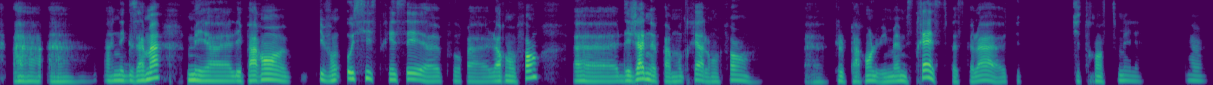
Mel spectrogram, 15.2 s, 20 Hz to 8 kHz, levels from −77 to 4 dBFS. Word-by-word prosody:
a 120 +1 -1
un 110 -1 -5 0.4
un 130 +1 -3
examen 135 +9 +5 0.3
mais 140 -3 +2
heu, 125 0 -1
les 125 0 -1
parents, 140 0 +5 0.4
ils 155 - 0
vont 140 +4 -2
aussi 180 +1 +1
stresser, 155 0 -1
heu, 115 0 -3
pour, 120 +1 -12
heu, 110 0 -7
leur 120 +3 0
enfant, 195 - +4 0.4
heu, 115 -2 -2
déjà 130 +7 +6
ne 150 -5 +1
pas 115 -1 -3
montrer 120 +6 -3
à 140 - +3
l'enfant, 120 +3 -4 0.7
heu, - - -12 0.3
que 125 - -3
le - - -6
parent 115 +4 -2
lui-même 120 +1 -3
stresse 205 - +4
parce 105 -3 -11
que 110 - -10
là, 125 -3 +1
heu, 110 - -10
tu 120 - -17 0.7
tu - - -7
transmets 130 +3 -7
le 120 - -13 0.7
ouais. 130 -1 -9
125 Hz, 155 wpm, -24 LUFS, 115-140 Hz, 0.7 s, déjà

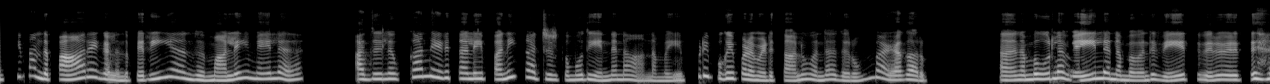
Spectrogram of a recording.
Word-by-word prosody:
முக்கியமா 355 - -10
அந்தப் 250 -7 +1
பாறைகள், 260 +2 +3
அந்தப் 180 -1 -4
பெரிய 250 +11 +1 0.2
அந்த 225 -4 +1 0.2
மலை 200 +8 +2 0.2
மேல 260 +2 +1 0.8
அதுல 250 +2 0
உட்காந்து 360 +8 -1
எடுத்தாலே, 270 -3 0 0.2
பனிக்காற்று 290 -1 -1
இருக்கும்போது 215 +2 -2
என்னன்னா, 220 +3 -1 0.2
நம்ம 170 0 -4
எப்படி 375 - -3
புகைப்படம் 245 -7 +1
எடுத்தாலும் 190 +5 -2
வந்து 200 +1 -1
அது 185 -4 -3
ரொம்ப 250 - -5
அழகா 210 +1 +1
இருக்கும். 180 -1 -7 0.7
அ - - +1 0.2
நம்ப 220 +3 +3
ஊர்ல 270 +3 +3 0.2
வெயில்ல 245 +9 +5
நம்ம 200 -2 0
வந்து 205 +5 0
வேர்த்து, 215 +6 +1
விறுவிறுத்து 215 +4 +1
225 Hz, 145 wpm, -22 LUFS, 205-265 Hz, 0.8 s, வெயில்ல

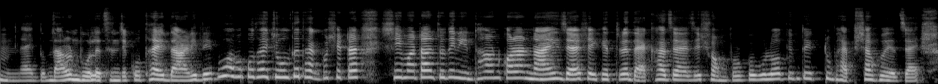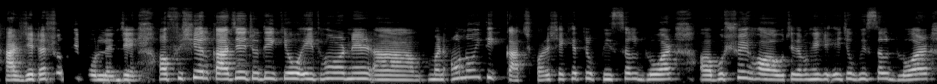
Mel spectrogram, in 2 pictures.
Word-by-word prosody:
হুম, 185 -4 -4 0.2
একদম 170 0 -9
দারুণ 210 +5 +3
বলেছেন 185 0 +1
যে, 185 - -3
কোথায় 225 +2 +2
দাঁড়ি 185 +3 +3
দেবো 255 +9 -2
আবার 360 -2 -2
কোথায় 350 0 -1
চলতে 330 +2 0
থাকবো 300 -4 -2
সেটা 315 0 +3 0.4
সীমাটার 325 0 +2
যদি 325 +1 -1
নির্ধারণ 285 +3 -3
করা 295 0 +4 0.2
নাই 240 +1 +6 0.2
যায় 235 +2 +6
সেক্ষেত্রে 235 -1 0
দেখা 220 +5 -1
যায় 210 -2 +1
যে 210 - -1
সম্পর্কগুলোও 215 +5 -2
কিন্তু 265 0 -9
একটু 265 +2 -10
ভ্যাপসা 175 +4 -2
হয়ে 185 -4 -1
যায়। 165 0 -3 0.3
আর 205 - +7
যেটা 235 +1 +4
সত্যি 270 0 -7
বললেন 215 -2 +1
যে, 215 - +4 0.4
অফিসিয়াল 275 +4 +1
কাজে 250 +3 +7
যদি 270 0 0
কেউ 270 0 +5
এই 255 - +2
ধরনের 270 0 +1 0.2
আ - - +3 0.5
মানে 230 0 0
অনৈতিক 325 0 -3
কাজ 185 - +1
করে 200 +2 -3
সেক্ষেত্রে 260 +2 -4
Whistle 235 +3 -2
ব্লোয়ার 235 +1 +3 0.4
অবশ্যই 255 +7 -2
হওয়া 235 -2 +4
উচিত। 225 +2 -2
এবং 230 +1 -2
এই - - -1
যে 230 - -2
এই - - -2
যে 260 - 0
Whistle 255 +1 -2
ব্লোয়ার 225 +4 +2
245 Hz, 185 wpm, -20 LUFS, 215-275 Hz, 0.5 s, আর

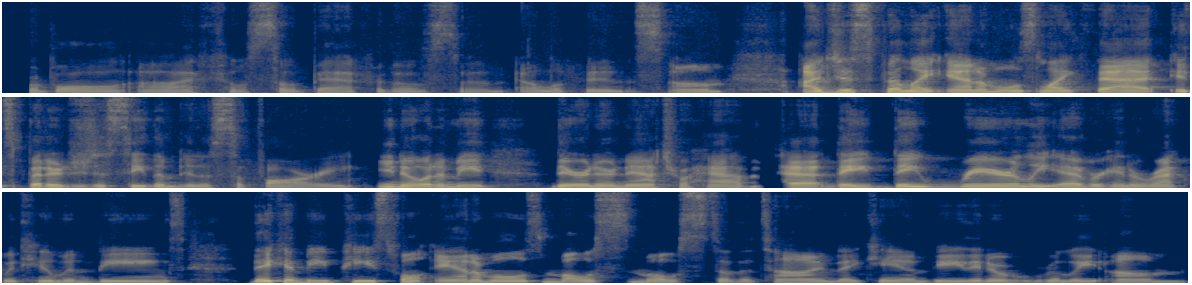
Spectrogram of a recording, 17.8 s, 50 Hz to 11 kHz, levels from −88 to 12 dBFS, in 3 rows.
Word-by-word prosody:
ibble 95 0 -7
uh, 100 -1 -10
I 95 +1 -9
feel 100 -1 -15
so 100 -1 -9
bad 95 0 -9
for - - -13
those, 95 -2 -13
um, 95 0 -14
elephants. 90 0 -10
Um, 95 -1 -6 0.4
I 175 - +8
just 205 +2 +2
feel 190 - +4
like 160 -7 +5
animals 125 +1 +3
like 115 -2 +1
that, 115 +1 +7
it's 120 - 0
better 125 0 +4
to 110 -2 -4
just 120 +1 -4
see 115 -1 +1
them 115 -1 -1
in 100 - -5
a 95 - -6
safari, 90 -1 -6
you 135 - +3
know 135 0 +4
what 135 - +4
I - - +4
mean? 130 -1 -1 0.3
They're 130 0 +5
in 125 - +3
their 120 -1 +2
natural 125 +3 -1
habitat, 110 -1 +1
they 130 0 +7
they 140 +3 +4
rarely 145 +2 +3
ever 125 0 +2
interact 120 -1 -2
with 110 - -6
human 110 -4 -5
beings, 110 0 -4 0.3
they 175 +2 +7
can 215 +3 +1
be 190 -2 -2
peaceful 170 -4 -2
animals 120 +2 -1
most 110 +1 -4
most 100 -2 -7
of - - -6
the 100 - -10
time, 95 0 -6
they 95 -1 -6
can 100 -1 -7
be. 95 +1 -3
They 100 - -3
don't 105 0 -7
really, 100 -2 -6
um, 95 0 -8
110 Hz, 210 wpm, -24 LUFS, 95-125 Hz, 0.4 s, I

